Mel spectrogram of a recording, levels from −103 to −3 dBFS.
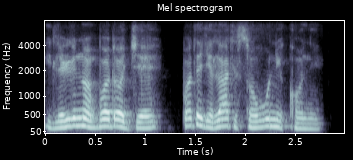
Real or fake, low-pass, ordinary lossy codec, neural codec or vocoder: real; 7.2 kHz; Opus, 24 kbps; none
